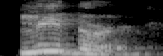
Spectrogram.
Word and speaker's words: Lidor: É Lidor ou Lidor? Lidor. Lidor, então Não tá tem bom. um acento, não tem um acento, mas a pronúncia é Lidor.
